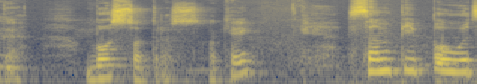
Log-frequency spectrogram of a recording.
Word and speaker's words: vosotros: Just because most of Korean people cannot pronounce the letter V, right? They cannot say V, they say B, right? So it's vosotros, okay? It's a gift, okay? I would say like that, vosotros, okay?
